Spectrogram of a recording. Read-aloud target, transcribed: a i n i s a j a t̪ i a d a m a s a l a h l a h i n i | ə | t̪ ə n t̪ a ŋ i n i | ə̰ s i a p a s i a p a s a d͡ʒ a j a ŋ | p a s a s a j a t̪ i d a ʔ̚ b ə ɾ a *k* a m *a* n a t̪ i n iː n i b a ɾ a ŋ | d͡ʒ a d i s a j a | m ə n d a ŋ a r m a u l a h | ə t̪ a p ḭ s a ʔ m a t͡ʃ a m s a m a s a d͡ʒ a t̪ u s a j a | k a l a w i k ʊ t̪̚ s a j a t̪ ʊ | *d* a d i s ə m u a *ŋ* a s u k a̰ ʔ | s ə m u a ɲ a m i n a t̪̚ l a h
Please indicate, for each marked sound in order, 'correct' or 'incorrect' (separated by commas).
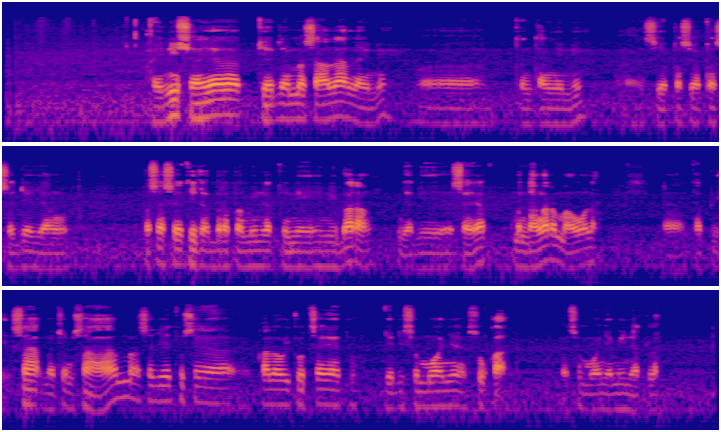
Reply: incorrect, incorrect, incorrect, incorrect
